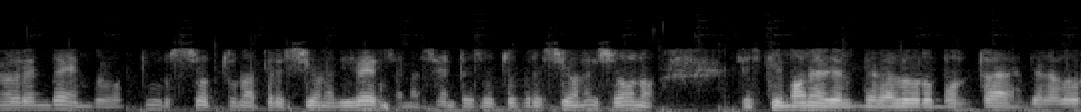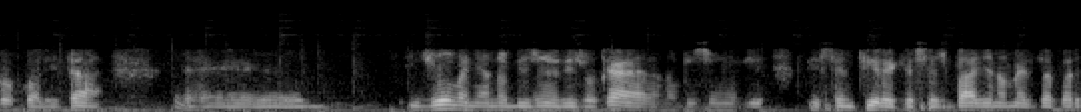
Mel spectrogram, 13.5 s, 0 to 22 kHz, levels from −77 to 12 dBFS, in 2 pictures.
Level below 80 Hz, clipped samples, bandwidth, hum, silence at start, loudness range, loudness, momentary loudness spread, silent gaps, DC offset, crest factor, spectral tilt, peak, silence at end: -48 dBFS; under 0.1%; 11 kHz; none; 0 s; 4 LU; -23 LUFS; 16 LU; none; under 0.1%; 22 dB; -7 dB/octave; -2 dBFS; 0 s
